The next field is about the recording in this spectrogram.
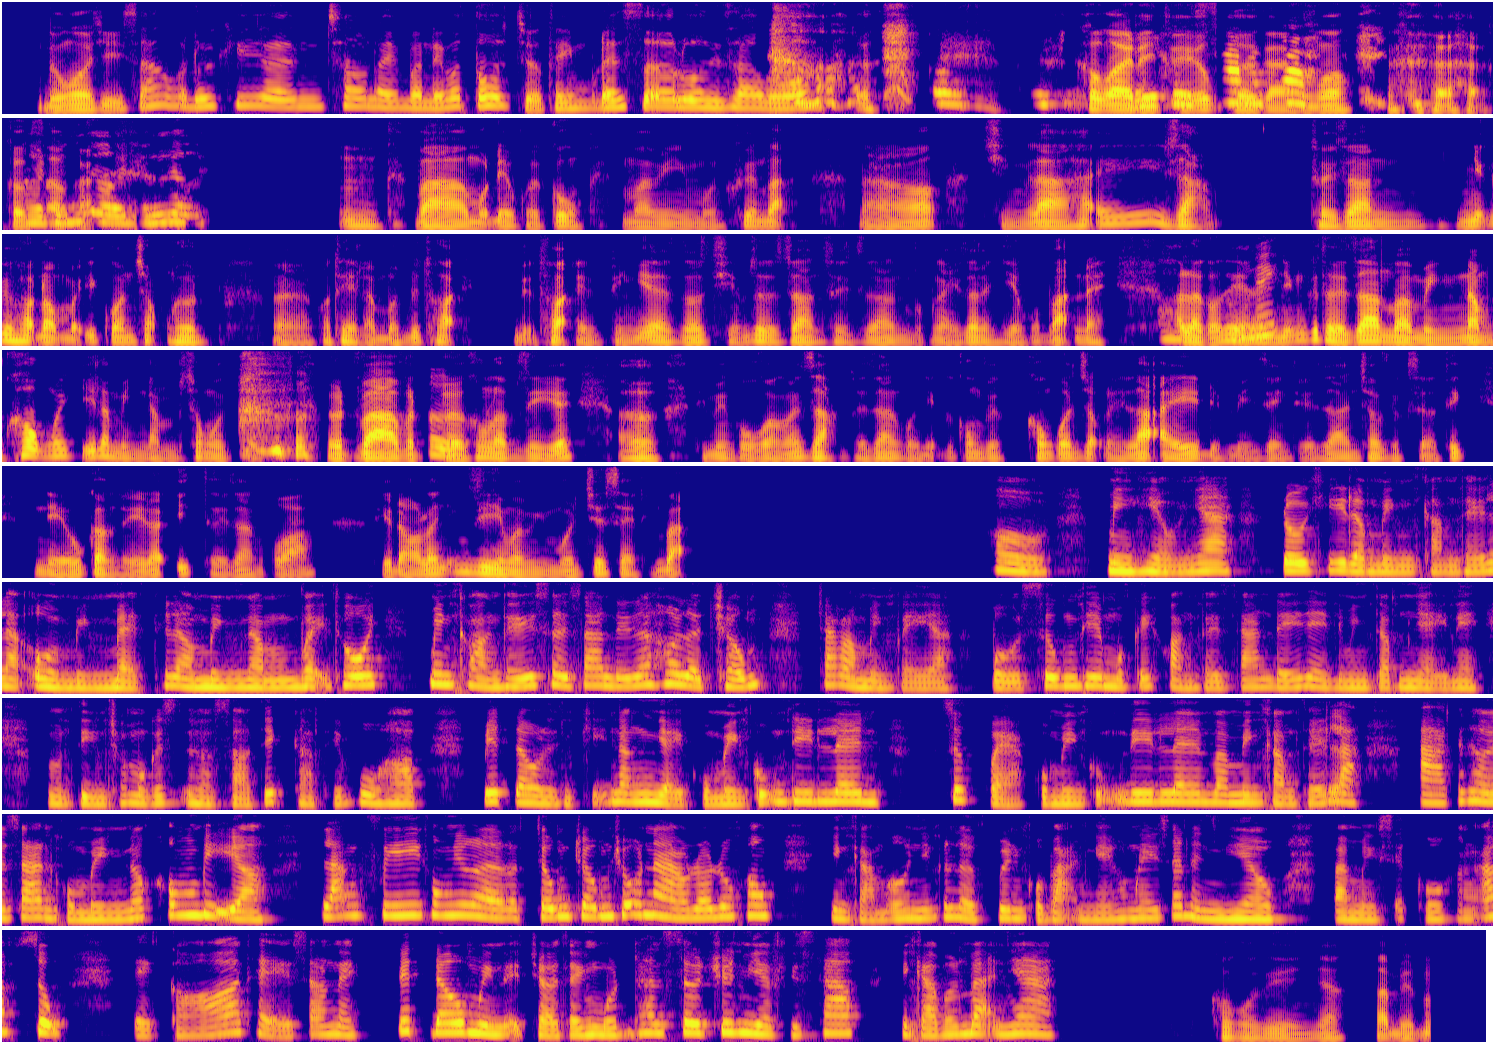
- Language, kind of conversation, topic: Vietnamese, advice, Làm sao để tìm thời gian cho sở thích cá nhân của mình?
- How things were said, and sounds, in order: in English: "dancer"; laugh; unintelligible speech; laugh; tapping; laugh; in English: "dancer"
